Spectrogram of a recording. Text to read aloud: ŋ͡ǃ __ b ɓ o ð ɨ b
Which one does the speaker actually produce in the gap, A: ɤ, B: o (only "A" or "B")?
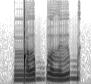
A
